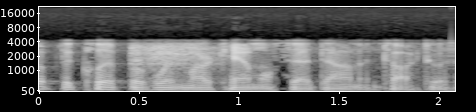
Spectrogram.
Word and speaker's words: Mark Hamill: Mark Hamill, I believe is how it's said.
